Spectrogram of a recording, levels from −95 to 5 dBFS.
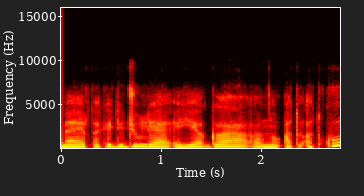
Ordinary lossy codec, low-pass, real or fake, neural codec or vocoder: Opus, 24 kbps; 7.2 kHz; real; none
